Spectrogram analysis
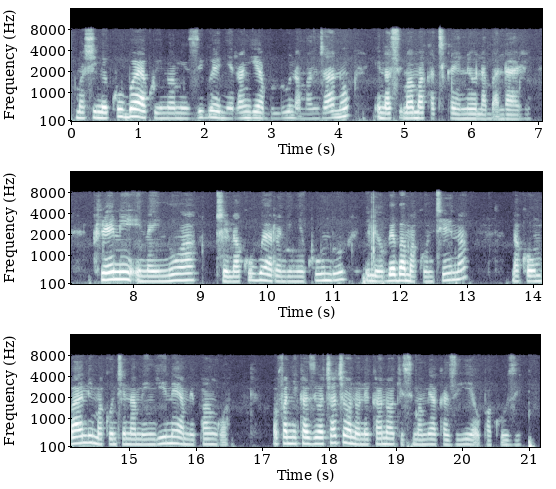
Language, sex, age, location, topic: Swahili, female, 18-24, Mombasa, government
